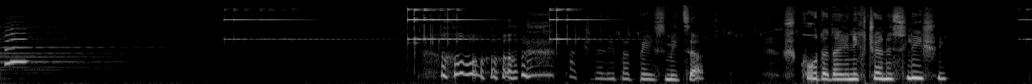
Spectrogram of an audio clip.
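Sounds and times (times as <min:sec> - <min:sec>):
small bell ringing: 0:02.2 - 0:06.7, 0:10.2 - 0:10.3
speech: 0:04.4 - 0:09.6.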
